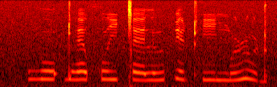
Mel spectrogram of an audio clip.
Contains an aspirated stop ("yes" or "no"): yes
